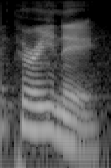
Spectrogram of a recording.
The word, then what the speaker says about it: Periné: So it's Periné. Monsieur Periné, with the kind of, inflection at the last one.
